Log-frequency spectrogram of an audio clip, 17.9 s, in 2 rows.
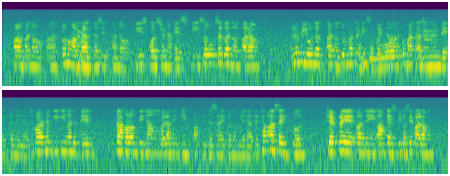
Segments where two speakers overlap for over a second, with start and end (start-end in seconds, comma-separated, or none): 7.2-8.9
